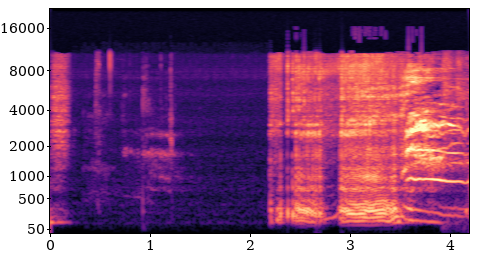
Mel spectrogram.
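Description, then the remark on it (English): After a near-silent opening with faint breathy sounds, someone blows a loud, wet, sputtering raspberry with their mouth, imitating a long, loose fart that lasts about two seconds. “The final is like a loose fart.”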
